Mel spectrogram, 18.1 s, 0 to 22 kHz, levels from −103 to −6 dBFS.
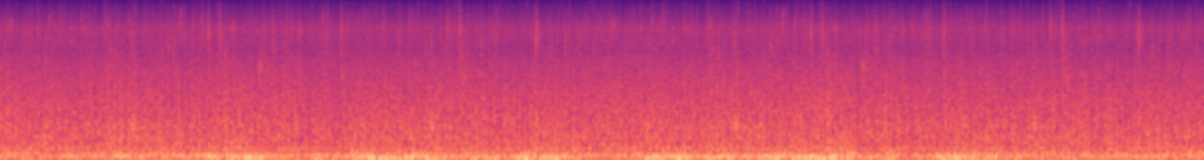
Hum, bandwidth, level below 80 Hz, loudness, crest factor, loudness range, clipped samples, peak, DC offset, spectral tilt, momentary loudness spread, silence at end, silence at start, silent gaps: none; over 20 kHz; -26 dBFS; -23 LUFS; 18 dB; 2 LU; under 0.1%; -4 dBFS; 1%; -4.5 dB/octave; 4 LU; 0 s; 0 s; none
